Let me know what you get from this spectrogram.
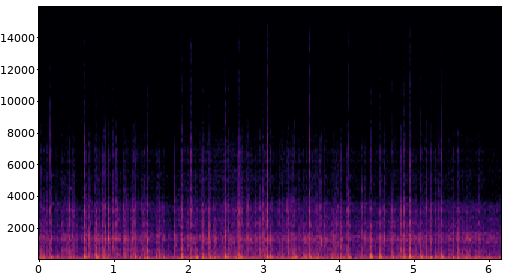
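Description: Aerial firework shells bursting in a rapid, irregular barrage, several loud bangs a second over a continuous low rumble.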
